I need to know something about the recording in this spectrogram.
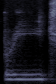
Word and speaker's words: Brid: My name's pronounced Brid, but that's not such a big deal. It's Irish.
